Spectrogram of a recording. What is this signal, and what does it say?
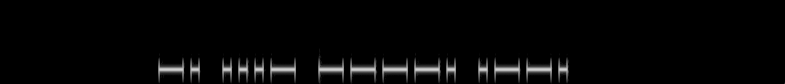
Morse code, heard as a keyed tone, about 15 wpm, 700 Hz. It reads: NV9P
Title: USA Call Signs - 4 Characters - 15wpm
